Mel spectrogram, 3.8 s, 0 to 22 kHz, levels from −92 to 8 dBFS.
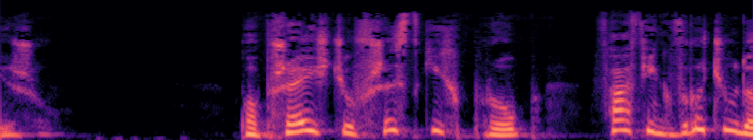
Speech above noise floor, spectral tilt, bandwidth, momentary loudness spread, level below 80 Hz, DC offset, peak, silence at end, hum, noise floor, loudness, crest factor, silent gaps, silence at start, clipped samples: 56 dB; -5.5 dB/octave; 15 kHz; 8 LU; -62 dBFS; under 0.1%; -2 dBFS; 0 s; none; -74 dBFS; -19 LUFS; 18 dB; none; 0 s; under 0.1%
